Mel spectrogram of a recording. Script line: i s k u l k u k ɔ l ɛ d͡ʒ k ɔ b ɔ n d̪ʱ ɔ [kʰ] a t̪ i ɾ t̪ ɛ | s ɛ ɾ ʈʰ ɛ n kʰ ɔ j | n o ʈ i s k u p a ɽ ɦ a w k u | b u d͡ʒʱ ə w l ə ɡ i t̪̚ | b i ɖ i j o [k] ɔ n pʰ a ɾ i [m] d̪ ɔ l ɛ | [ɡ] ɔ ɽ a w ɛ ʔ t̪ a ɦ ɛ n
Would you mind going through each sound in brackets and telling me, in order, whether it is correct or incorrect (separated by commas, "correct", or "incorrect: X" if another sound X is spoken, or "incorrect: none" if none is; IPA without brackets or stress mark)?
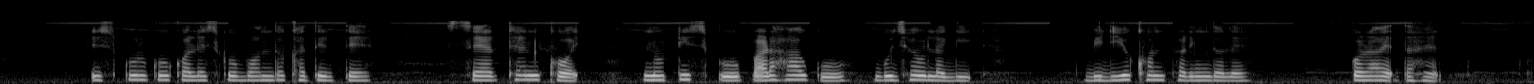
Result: correct, incorrect: kʰ, incorrect: ŋ, incorrect: k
